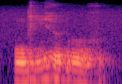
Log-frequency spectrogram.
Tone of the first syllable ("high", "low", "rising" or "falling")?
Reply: rising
